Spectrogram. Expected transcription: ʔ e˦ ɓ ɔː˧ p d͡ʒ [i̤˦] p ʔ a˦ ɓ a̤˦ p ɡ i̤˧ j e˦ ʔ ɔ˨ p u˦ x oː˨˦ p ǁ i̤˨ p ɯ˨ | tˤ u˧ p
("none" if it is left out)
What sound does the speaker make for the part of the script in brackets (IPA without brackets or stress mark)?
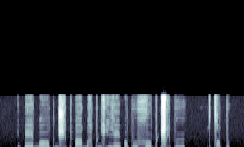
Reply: i̤˨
